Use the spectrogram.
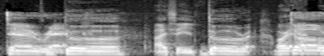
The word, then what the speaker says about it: Derek: Like, I'm a wreck of a person, and then it starts with duh, which is the stupidest syllable sound that you could imagine. Derek. So it's pronounced Derek.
